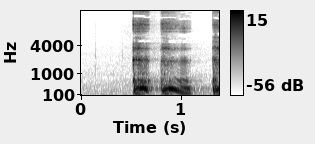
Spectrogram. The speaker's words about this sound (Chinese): 这时候，小玫瑰又咳嗽了，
